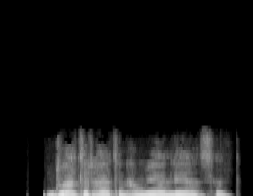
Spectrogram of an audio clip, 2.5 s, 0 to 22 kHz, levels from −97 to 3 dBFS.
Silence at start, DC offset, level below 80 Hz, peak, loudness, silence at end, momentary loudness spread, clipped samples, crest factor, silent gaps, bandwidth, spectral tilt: 0.45 s; under 0.1%; -56 dBFS; -2 dBFS; -17 LUFS; 0.25 s; 13 LU; under 0.1%; 16 dB; none; 7.2 kHz; -9 dB/octave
